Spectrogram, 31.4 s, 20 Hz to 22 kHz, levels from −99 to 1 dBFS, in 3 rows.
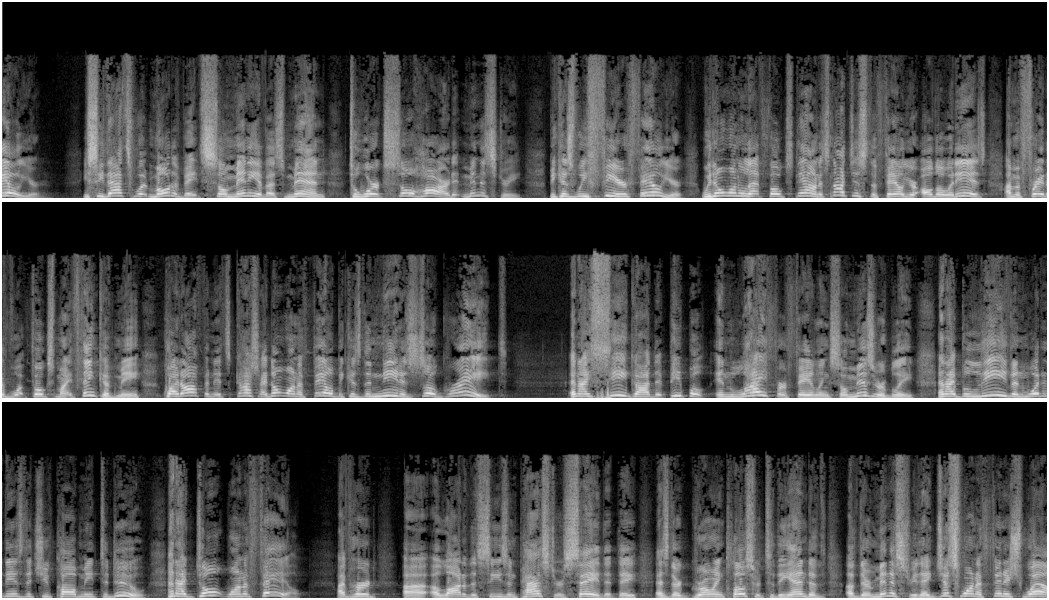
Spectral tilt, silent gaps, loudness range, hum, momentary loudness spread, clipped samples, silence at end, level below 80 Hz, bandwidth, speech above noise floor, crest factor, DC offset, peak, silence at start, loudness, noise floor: -3 dB/octave; none; 2 LU; none; 7 LU; under 0.1%; 0 s; -60 dBFS; 16.5 kHz; 42 dB; 16 dB; under 0.1%; -4 dBFS; 0 s; -20 LUFS; -62 dBFS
